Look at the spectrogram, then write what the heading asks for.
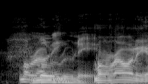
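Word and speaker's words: Mulroney: I never know how to pronounce his name. Maroney.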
